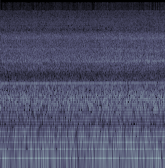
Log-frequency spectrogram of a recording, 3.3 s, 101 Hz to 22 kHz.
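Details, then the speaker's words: PS4 console in game, external fan off: steady loud airy whir with a constant high tone like a jet spooling; internal cooling fan loud from dust buildup, before cleaning. "Yep, I'm starting to hear it right now. And I have the fan off."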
